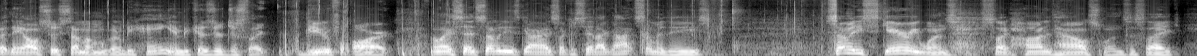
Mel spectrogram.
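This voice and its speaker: Over noticeable background noise, a man talks at a fairly quick pace and medium pitch with lively intonation. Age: 60s. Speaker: YouTuber and collector, also realtor. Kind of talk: casual vlog talk to camera. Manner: animated, enthusiastic.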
